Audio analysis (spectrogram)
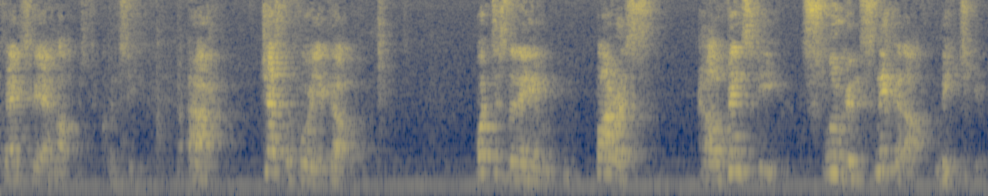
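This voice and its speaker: An officious police inspector played by a man with a high, sharp voice in a comic stage whodunit. He questions drily and briskly, with exasperation underneath. It is recorded from far off in a very echoey space. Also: sing-song, heavily acted. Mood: exasperated. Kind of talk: comic stage play acting. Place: stage of a small theatre. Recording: distant echoey theatre recording, faint noise.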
